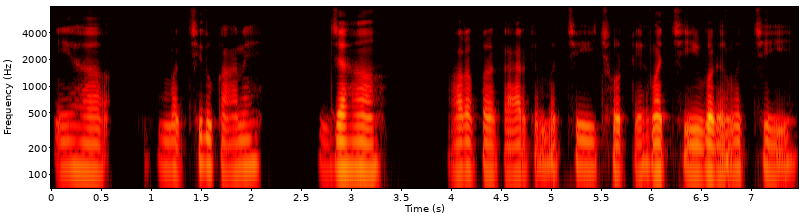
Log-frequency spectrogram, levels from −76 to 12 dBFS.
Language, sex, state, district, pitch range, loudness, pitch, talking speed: Hindi, male, Chhattisgarh, Raigarh, 110-120 Hz, -33 LUFS, 115 Hz, 105 wpm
